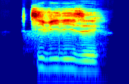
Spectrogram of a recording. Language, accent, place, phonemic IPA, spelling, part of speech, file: French, France, Lyon, /si.vi.li.ze/, civiliser, verb, LL-Q150 (fra)-civiliser.wav
- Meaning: to civilize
